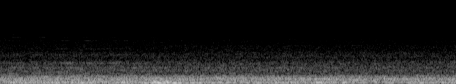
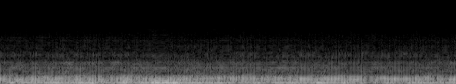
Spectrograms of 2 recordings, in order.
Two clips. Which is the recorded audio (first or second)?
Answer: first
